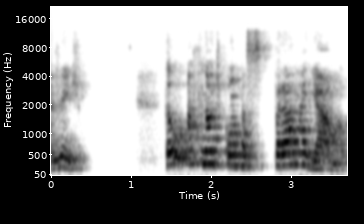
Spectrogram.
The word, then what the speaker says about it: pranayama: e prática tá então pranayama afinal de contas o que que é pranayama tá então no sânscrito gente a gente pronuncia as palavras sempre com os as abertos tá a gente não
